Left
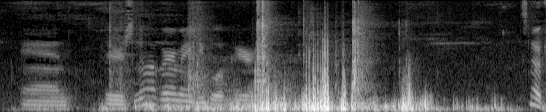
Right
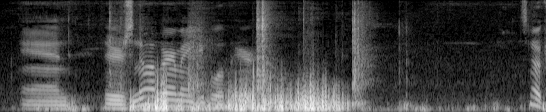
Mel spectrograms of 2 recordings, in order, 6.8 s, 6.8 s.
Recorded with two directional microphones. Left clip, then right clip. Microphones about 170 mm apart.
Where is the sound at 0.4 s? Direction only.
60° right (ahead or behind).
